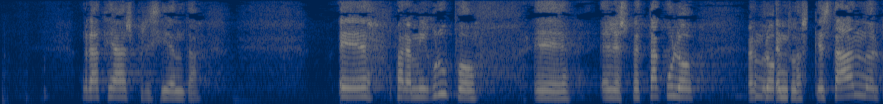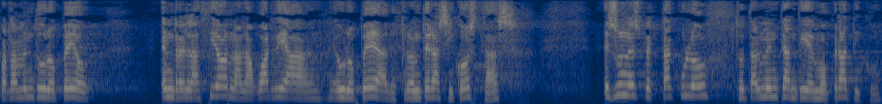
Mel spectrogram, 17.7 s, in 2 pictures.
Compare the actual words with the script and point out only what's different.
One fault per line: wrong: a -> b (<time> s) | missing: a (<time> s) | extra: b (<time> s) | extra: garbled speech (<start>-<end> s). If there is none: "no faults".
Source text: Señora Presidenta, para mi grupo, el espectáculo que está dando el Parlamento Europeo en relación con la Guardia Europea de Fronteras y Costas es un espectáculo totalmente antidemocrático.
extra: garbled speech (7.5-8.1 s)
